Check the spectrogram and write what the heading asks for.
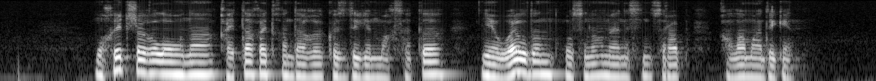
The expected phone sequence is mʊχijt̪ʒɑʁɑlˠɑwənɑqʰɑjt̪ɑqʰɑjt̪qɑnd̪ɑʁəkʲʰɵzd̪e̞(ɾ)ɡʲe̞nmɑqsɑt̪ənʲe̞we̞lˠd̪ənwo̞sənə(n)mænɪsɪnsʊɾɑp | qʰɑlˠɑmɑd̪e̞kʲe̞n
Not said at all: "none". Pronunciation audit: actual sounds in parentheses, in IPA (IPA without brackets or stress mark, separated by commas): none, ɴ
